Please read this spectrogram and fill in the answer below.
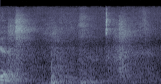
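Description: Handling noise from papers and furniture: a soft knock about two-thirds of a second in, then a short, light rustle a little after a second.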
